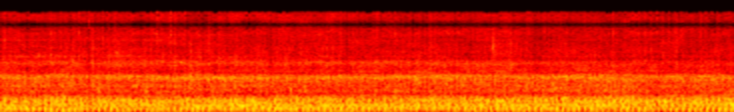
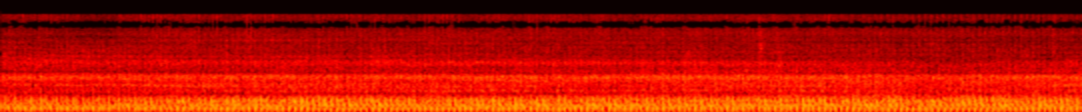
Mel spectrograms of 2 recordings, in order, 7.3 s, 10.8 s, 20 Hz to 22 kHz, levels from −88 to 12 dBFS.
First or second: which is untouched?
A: second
